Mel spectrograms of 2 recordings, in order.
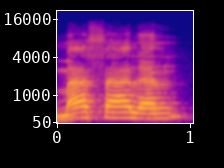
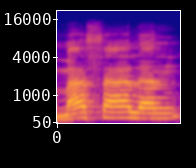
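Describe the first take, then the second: The two takes are said the same way.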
